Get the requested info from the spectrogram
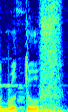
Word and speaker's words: Bluetooth: Opa, falei errado, Bluetooth. Não é Bluetooth com F de farinha, é Bluetooth.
